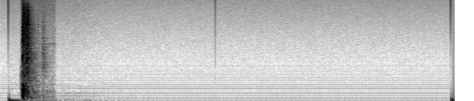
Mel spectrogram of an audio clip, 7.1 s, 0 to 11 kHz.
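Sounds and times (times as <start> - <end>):
refrigerator door closing: 0.3 - 0.8.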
